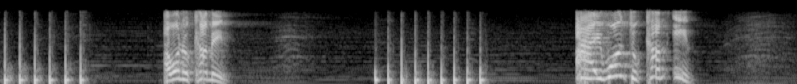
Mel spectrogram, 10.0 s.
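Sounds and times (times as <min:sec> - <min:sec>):
knocking on a door: 0:00.0 - 0:01.1, 0:04.7 - 0:06.1
speech: 0:02.1 - 0:02.9, 0:07.5 - 0:08.7.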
